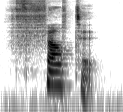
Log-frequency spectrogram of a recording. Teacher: Felt it is linked together with TIT because of the LT and the vowel after it.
